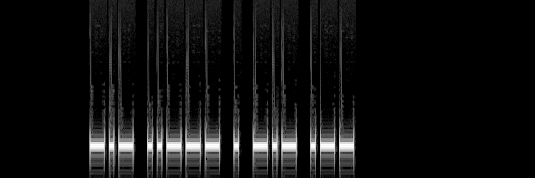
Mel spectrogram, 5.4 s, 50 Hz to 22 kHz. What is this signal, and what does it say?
Morse code, heard as a keyed tone, about 25 wpm, 700 Hz. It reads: K2EKW
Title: USA Call Signs - 5 Characters - Repeated 3x - 25wpm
